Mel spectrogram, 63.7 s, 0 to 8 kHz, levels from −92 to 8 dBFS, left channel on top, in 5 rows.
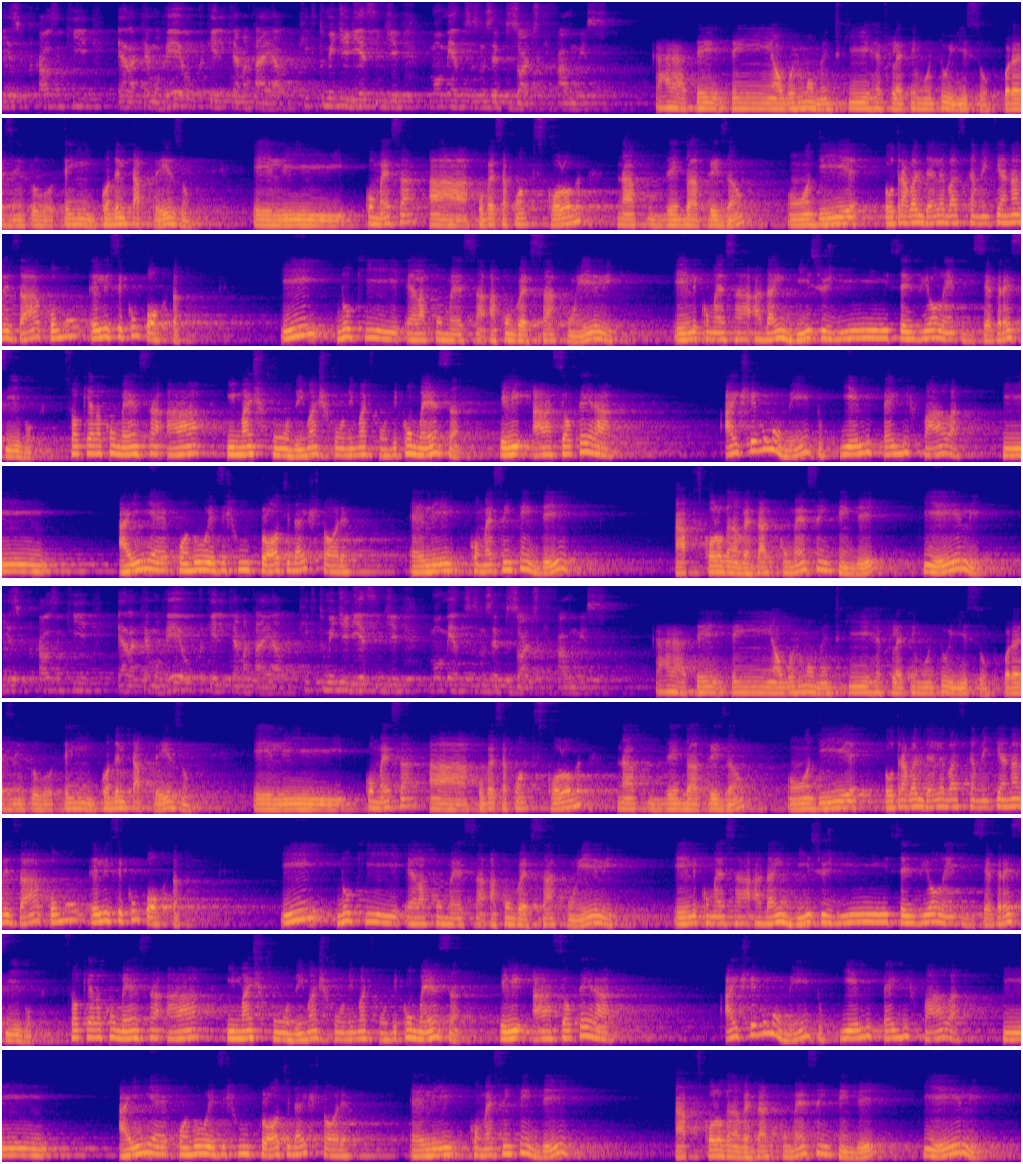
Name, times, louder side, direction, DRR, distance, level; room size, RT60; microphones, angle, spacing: voice 1, 0.0-7.5, equal, ahead, 0 dB, 2.5 m, -38 dB
voice 2, 8.2-15.1 15.9-20.0 20.4-22.1 22.6-23.5 23.8-27.7 29.0-33.2 33.9-38.6 39.1-40.7 41.0-44.0 44.4-45.9 47.2-50.2 50.7-51.5 52.4-55.3 56.0-58.1 59.4-61.9 62.5-63.2, left 1 dB, 15° left, 6 dB, 0.6 m, -23 dB
25.5 x 13.0 x 8.9 m, 2.9 s
head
